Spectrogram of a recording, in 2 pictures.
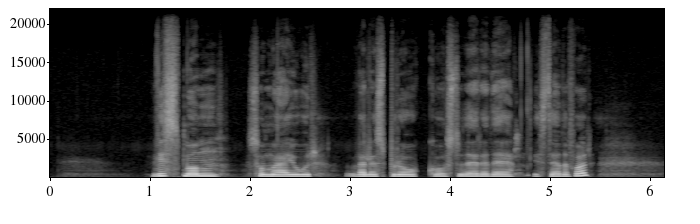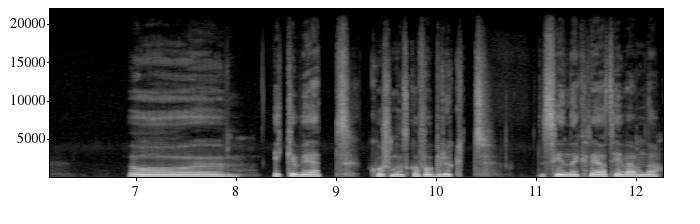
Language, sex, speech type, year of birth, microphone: Norwegian, female, spontaneous, 1969, Sennheiser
